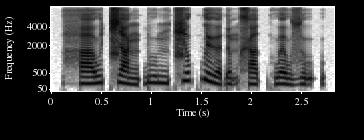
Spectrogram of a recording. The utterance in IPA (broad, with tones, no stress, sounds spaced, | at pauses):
h a˨˦ w t͡ɕ a˧˩ ŋ ɓ ṳ˨˩ ŋ t͡ɕ o˦˥ k̚ l ɨ˧˩ ə̯ ɗ ə̰˧˨ m x a˨˩ t̚ h w ə˧˩ w z ṵ˧˨ ʔ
